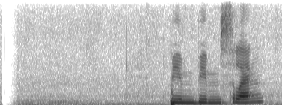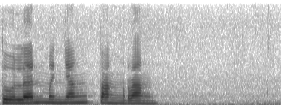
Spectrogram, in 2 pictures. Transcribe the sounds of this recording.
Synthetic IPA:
b̥imbimslɛŋd̪̥o̤lanməɲaŋt̪aŋraŋ

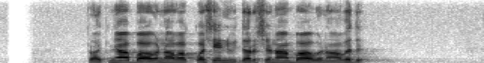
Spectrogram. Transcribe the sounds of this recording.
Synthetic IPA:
pɾat̪ɲaːbʱaːʋənaːʋakʋaʃəjenʋid̪ərʃənaːbʱaːʋənaːʋəd̪ə

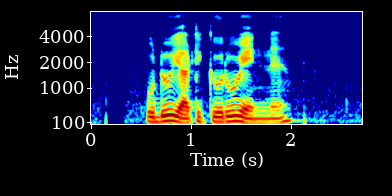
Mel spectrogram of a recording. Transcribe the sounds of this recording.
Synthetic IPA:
uɖujɐʈikʲːuɾuʋenːə

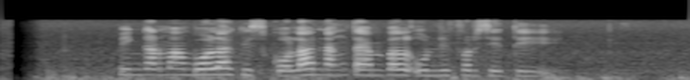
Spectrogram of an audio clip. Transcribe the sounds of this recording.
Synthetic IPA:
piŋkanmambolaɡ̥i̤sə̥kolahnaŋt̪ɛmpəlʔunifərsit̪i

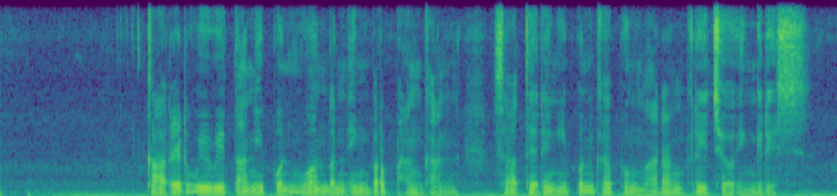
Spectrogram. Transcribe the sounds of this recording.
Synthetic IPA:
kaɾʔɪrwiwit̪anipʊnwɔnt̪ənʔɪ̰ŋpərb̥ä̤ŋka̰nsad̪̥e̤ɾʔɪŋipʊnɡ̥ä̤b̥ʊ̤ŋmaɾaŋkɾid̥ʒ̥ɔ̤ʔiŋɡlɪs

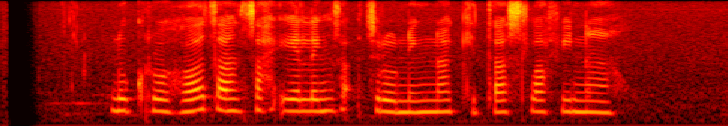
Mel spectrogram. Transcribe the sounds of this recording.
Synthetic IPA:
nuɡ̥ɾoɦɔt̪ansahelɪŋsaʔd̥ʒ̥ɾonɪŋnaɡ̥i̤t̪aslafina

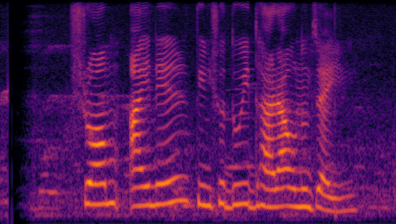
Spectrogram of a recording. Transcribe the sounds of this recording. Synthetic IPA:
ʃɾɔmajneɾt̪inʃod̪ujd̪ʱaɾaonud͡ʑaj

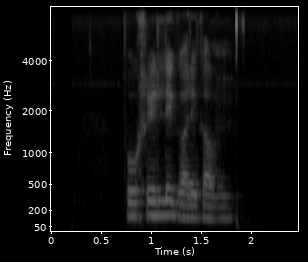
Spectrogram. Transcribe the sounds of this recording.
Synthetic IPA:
pokʰrileɡʌɾekaɦun

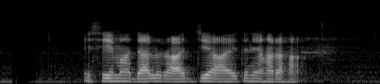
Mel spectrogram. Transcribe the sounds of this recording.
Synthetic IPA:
eseːmaːd̪aːləɾaːd͡ʒjəjaːjət̪ənejəɦaɾɐɦa̰ː

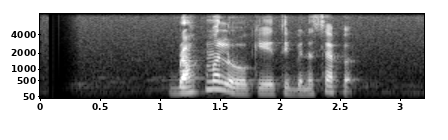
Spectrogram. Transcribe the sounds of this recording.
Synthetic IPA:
brakməloːkeːt̪ibenəsæpə

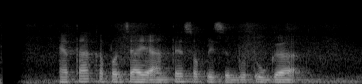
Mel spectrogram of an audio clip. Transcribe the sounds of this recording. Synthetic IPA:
ʔɛt̪akəpərt͡ʃajaʔant̪ɛsɔk̚disəbʊt̪uɡa

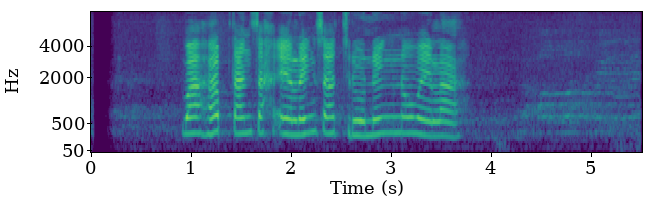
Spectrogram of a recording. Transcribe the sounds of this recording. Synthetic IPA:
waɦap̚t̪ansahelɪŋsad̥ʒ̥ɾo̤nɪŋnowela

